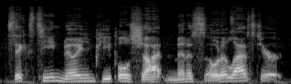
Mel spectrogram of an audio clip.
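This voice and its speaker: A hoarse man hosting a casual political discussion, arguing and incredulous. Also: a little high, expressive, fairly quick, soft background music. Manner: argumentative, incredulous, laughs often. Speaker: podcast host. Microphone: call recorder.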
